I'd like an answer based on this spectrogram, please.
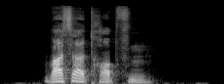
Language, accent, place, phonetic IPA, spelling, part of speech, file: German, Germany, Berlin, [ˈvasɐˌtʁɔp͡fn̩], Wassertropfen, noun, De-Wassertropfen.ogg
- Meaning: waterdrop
